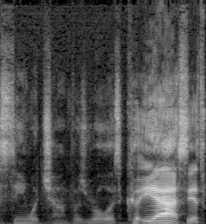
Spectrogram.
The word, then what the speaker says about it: Champa: FB beer is called Champa yeah Champa Champa is the same thing it Japanese and English have two different kind of uh translations for it it's pronounced shampa though but it's it's shampa so is there going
